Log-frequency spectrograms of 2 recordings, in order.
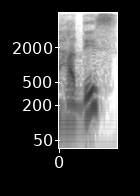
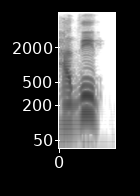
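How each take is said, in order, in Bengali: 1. শেষ ব্যঞ্জনটি একটি হিসিং 's' ধ্বনি। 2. শেষ ব্যঞ্জনটি একটি 'th' ধ্বনি। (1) "আমরা বলি হাদিস, আসলে হাদিস না" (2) "এটা হাদিত"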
